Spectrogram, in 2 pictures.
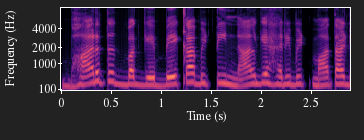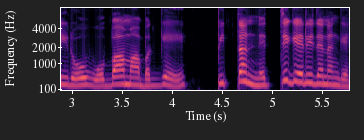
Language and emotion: Kannada, angry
